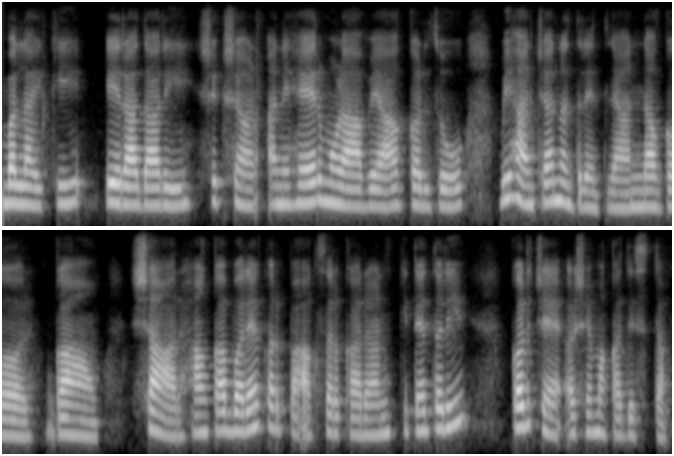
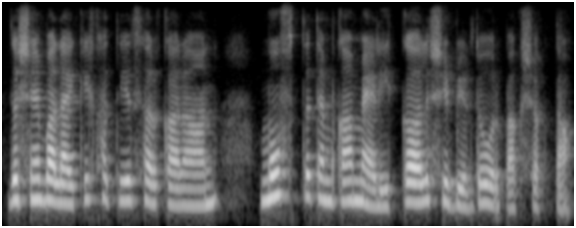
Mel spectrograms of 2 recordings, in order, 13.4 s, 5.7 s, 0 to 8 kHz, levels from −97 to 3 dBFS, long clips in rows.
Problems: none marked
